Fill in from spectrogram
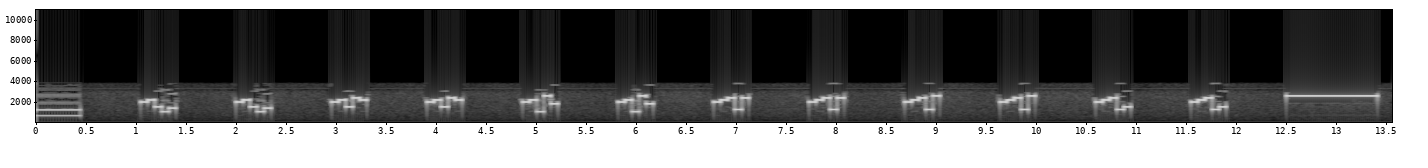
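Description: Five-tone selective call (ZVEI), heard as quick runs of five tones, tones of about 70 ms. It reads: 89514 89514 89509 89509 89117 89117 89030 89030 89033 89033 89035 89035
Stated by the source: ZVEI five-tone call 89115 received on an SDR.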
